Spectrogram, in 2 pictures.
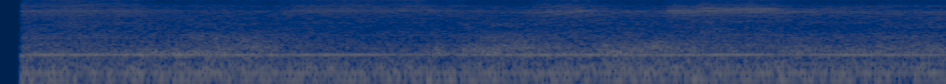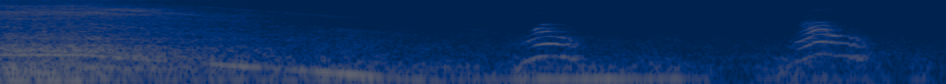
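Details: House cat after being vacuumed: a loud vacuum cleaner roars and then winds down, followed by two clear, arched meows about a second apart in the quiet.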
